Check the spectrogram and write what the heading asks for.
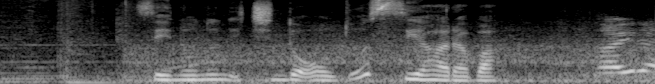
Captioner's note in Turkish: Araba sesi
